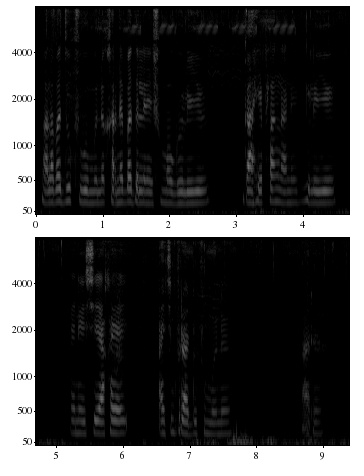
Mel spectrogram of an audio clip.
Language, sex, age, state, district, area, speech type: Bodo, male, 18-30, Assam, Baksa, rural, spontaneous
